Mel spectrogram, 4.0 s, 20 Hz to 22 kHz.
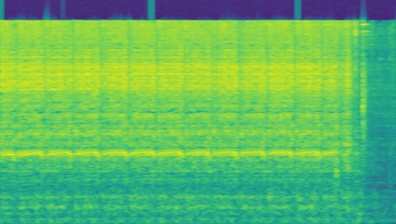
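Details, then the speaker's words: Reliant Supervan, compression test on cylinder 4 after adding oil, with no plugs or HT leads fitted. Even starter cranking at about 3.5 beats per second with a steady whistle. Compression is healthy at about 130 psi. "that's pretty healthy. That's about 130 psi. So that's good."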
